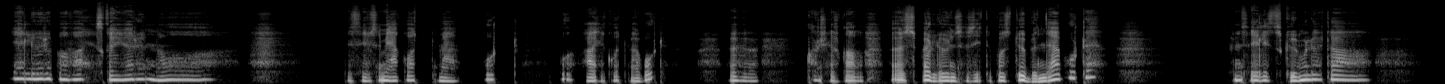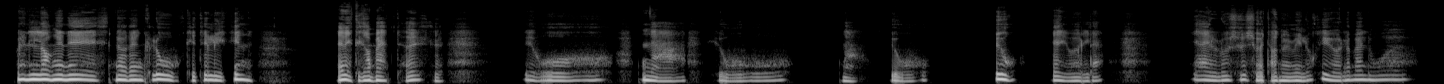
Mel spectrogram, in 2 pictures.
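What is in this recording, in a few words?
Norwegian dub character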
